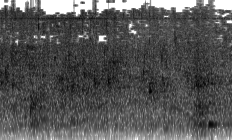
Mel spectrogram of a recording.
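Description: Bathtub filling: water runs steadily from the tap into the tub.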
